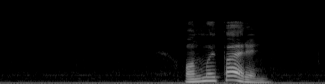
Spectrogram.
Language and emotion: Russian, positive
